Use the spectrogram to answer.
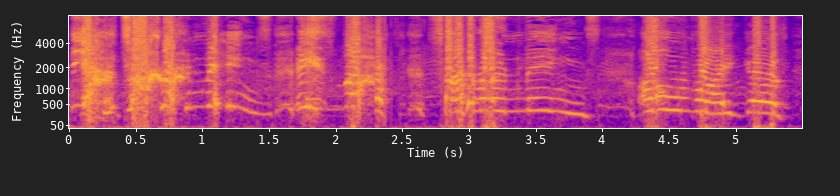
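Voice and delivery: high, slow, laughing cheer; laughing joy. Real, not acted. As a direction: laugh out the scorer's name. Celebrating Mings goal.

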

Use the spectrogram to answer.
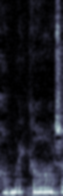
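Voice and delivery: breathless whispered dismay; hushed gasp at the scratches; shocked whisper. Real, not acted. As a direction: whisper it in disbelief. Upset unboxing, seeing scratches.

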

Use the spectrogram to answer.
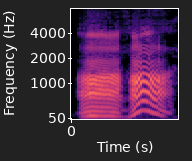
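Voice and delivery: put-on a loud drunk's roar; a drunk roaring at a foreigner on the train. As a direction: roar it like a drunk spoiling for a fight. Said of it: "he roared".

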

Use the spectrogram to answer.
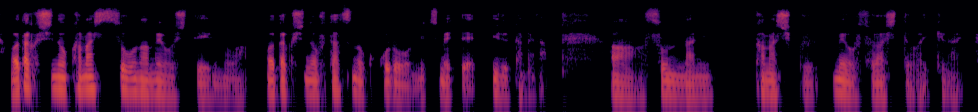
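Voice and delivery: soft, grave recital; quiet poem reading. Acted. Lecturer reading the poem's last words, soft grave reading. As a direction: read the closing lines tenderly. Reads final poem lines.

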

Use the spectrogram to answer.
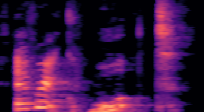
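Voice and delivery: a headmistress mocking a boy's name; shouted question. A narrator's reading. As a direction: shriek the question in disbelief. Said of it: "the Trunchbull shouted".

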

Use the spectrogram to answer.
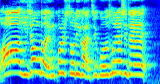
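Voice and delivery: teasing encore call to the audience; imitated concert MC. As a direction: work the crowd like an event host. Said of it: "엠씨가 나와가지고".

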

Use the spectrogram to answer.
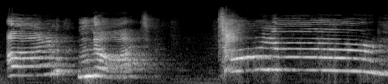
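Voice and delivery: tantrum shout. Acted. Pigeon screams at the child that he is not tired. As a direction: shout it like a stomping toddler.

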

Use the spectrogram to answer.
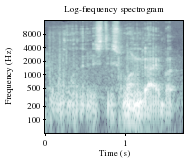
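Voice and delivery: whispered aside; half-whispered, almost to himself; quiet. Real, not acted. Quiet aside while playing.

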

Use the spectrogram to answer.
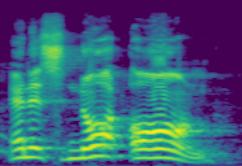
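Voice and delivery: slow, loud, hammed-up indignation; mock outrage. Speaker to the hate-list crowd, in mock loud outrage. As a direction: drag it out like a wounded protester. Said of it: "and I'm upset".

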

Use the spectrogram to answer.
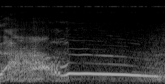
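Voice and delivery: a sudden shrill falsetto woo; excited whoop. Acted. Dude whoops on arriving in Minnesota, high falsetto. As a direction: whoop it out like a thrilled party dude.

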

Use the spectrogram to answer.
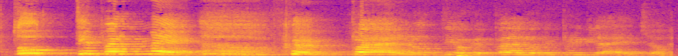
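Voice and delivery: loud, high, slow gloating joy; ecstatic. Acted. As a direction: savor every word with glee. Ecstatic over daily pay.

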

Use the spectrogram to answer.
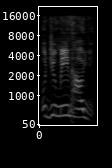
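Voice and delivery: loud, high exasperation ending in a groan; loud frustrated protest; exasperated outburst. Acted. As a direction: cry out in disbelief, then groan. Exasperated at the other's confusion.

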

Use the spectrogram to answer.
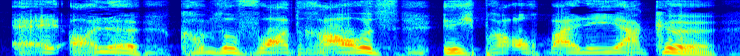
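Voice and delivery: put-on loud, high, slow drunk bellow; imitating a drunk demanding his jacket; drunk yelling. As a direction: bark it into the phone like a furious drunk. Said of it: "das Telefonat war dann so".

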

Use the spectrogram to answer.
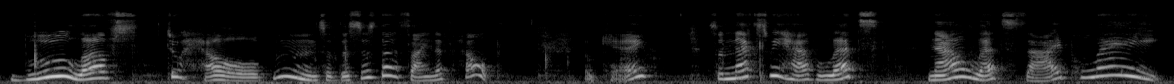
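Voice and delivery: normal talking voice

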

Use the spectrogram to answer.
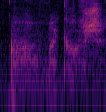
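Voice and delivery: breathy awed whisper; delighted whisper. Real, not acted. Crafter spotting the pretty blue piece, awed whisper. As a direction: gasp it softly in delight.

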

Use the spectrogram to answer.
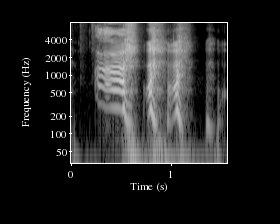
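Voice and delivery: high, loud laugh breaking into a fake sob; mock crying laugh. Gamer laughing at the car price, mock crying laugh. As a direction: laugh it off like a pretend cry. I'm actually gonna cry.

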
